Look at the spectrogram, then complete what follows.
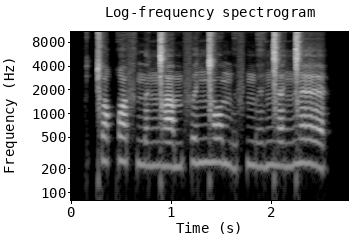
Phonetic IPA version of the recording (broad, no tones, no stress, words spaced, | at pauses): ǀuqʷefnœ ŋ͡ǀam feŋ͡ǀɔme̤f mɛ̤ŋ͡ǀɛ ŋ͡ǀɛ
